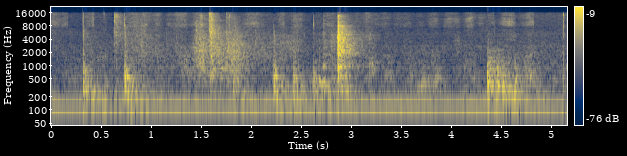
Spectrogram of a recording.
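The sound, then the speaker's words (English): A lecturer writing on a board, heard as faint scratching and tapping strokes in short, irregular bursts over a steady low hum. “Okay, here I should write neglect self-energy somewhere,”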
